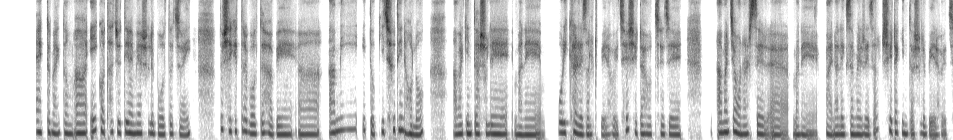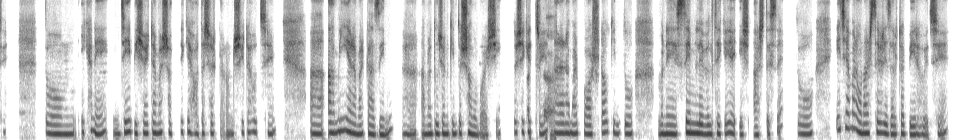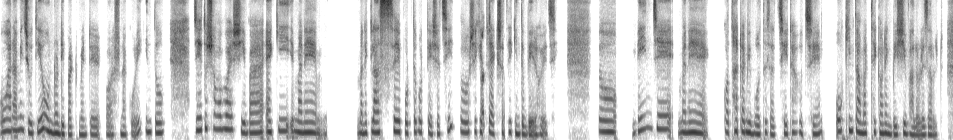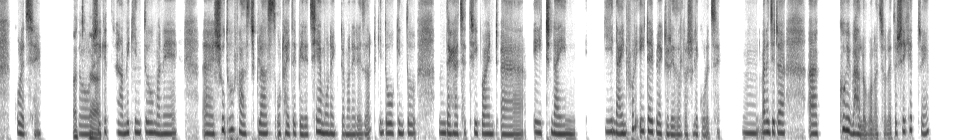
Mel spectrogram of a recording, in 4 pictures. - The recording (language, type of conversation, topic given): Bengali, advice, অন্যদের সঙ্গে নিজেকে তুলনা না করে আমি কীভাবে আত্মসম্মান বজায় রাখতে পারি?
- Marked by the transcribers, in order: in English: "same level"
